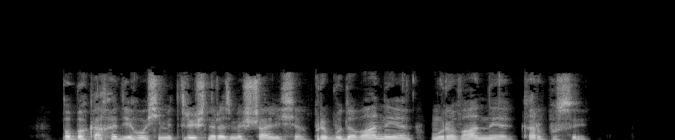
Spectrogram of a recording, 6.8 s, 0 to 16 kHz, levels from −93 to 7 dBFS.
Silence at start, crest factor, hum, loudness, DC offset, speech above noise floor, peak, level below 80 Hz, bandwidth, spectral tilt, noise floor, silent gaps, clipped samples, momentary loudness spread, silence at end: 0.65 s; 18 dB; none; -19 LUFS; under 0.1%; 71 dB; -2 dBFS; -58 dBFS; 8 kHz; -5.5 dB/octave; -89 dBFS; none; under 0.1%; 8 LU; 0.9 s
